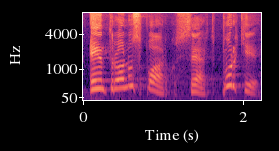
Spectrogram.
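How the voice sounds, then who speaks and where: In a church sanctuary thick with long hall reverb, a middle-aged man preaches, bringing stories to life with acted voices and questions for the congregation. His pitch is extremely high and his pace unhurried.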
